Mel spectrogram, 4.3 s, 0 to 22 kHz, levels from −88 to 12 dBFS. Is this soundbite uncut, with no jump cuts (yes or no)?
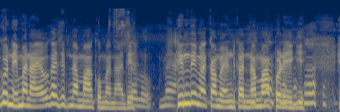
no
